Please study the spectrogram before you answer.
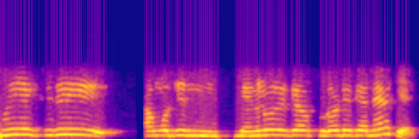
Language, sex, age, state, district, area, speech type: Odia, male, 45-60, Odisha, Nuapada, urban, conversation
